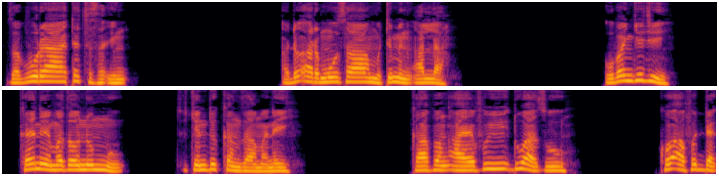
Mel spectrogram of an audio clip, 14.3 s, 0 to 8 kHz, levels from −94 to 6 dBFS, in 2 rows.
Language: English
